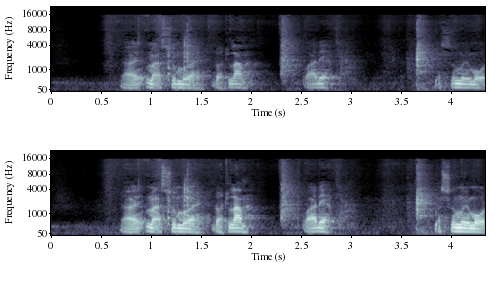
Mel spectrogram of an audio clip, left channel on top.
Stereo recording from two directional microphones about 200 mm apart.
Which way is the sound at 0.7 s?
15° right (ahead or behind).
